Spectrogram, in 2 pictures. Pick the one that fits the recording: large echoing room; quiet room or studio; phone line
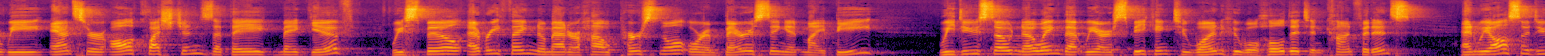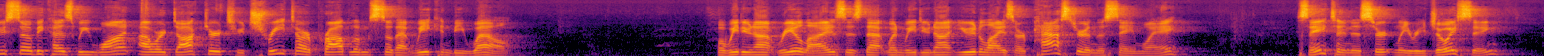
large echoing room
